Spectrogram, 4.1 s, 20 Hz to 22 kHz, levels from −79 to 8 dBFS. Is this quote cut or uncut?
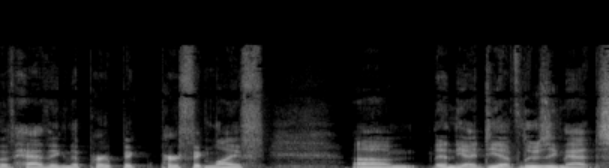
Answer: cut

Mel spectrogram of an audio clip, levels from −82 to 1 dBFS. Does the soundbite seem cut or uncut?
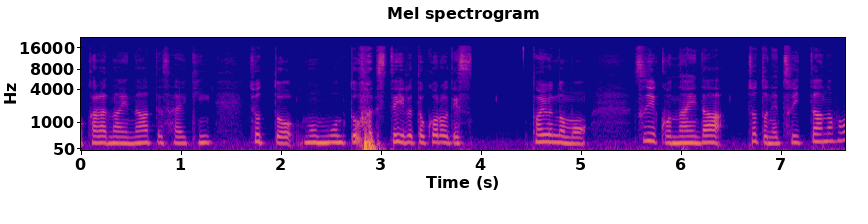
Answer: cut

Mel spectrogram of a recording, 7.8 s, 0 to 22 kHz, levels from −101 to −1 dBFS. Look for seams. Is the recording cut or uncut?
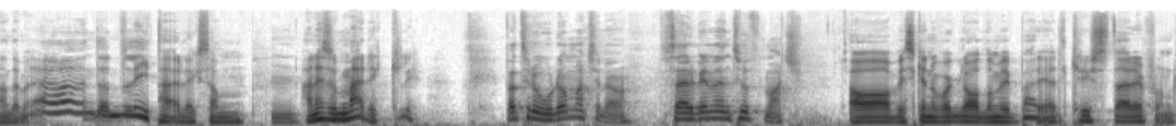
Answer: cut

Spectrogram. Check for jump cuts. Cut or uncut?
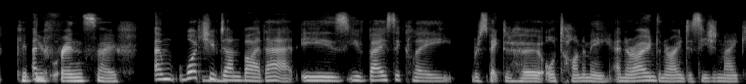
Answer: cut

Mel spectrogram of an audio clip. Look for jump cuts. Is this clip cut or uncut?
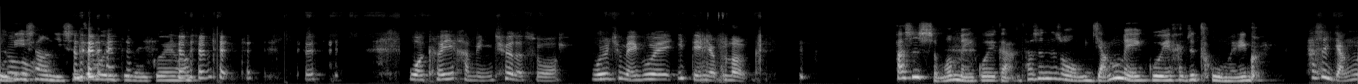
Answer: uncut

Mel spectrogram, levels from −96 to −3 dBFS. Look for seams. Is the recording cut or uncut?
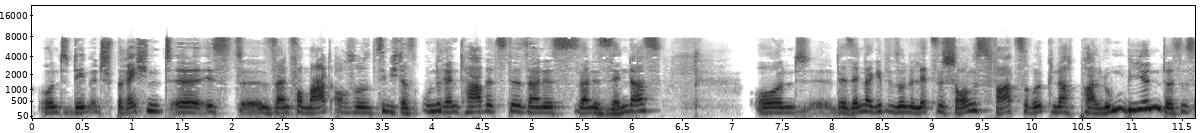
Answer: uncut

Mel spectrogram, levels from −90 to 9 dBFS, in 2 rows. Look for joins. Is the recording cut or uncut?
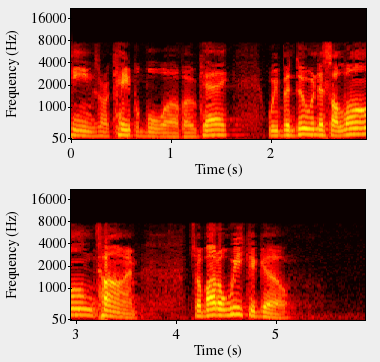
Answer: uncut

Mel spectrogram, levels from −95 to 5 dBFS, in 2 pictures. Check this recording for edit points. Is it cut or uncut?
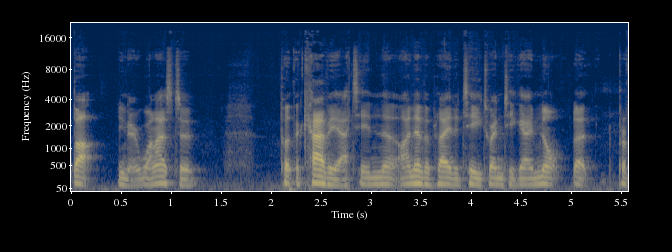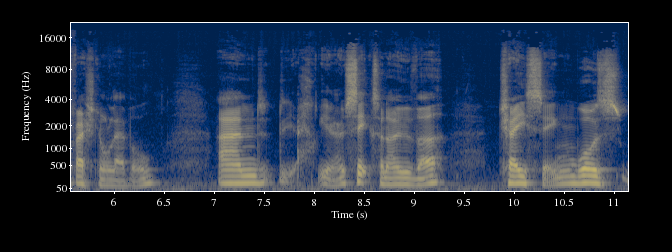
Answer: uncut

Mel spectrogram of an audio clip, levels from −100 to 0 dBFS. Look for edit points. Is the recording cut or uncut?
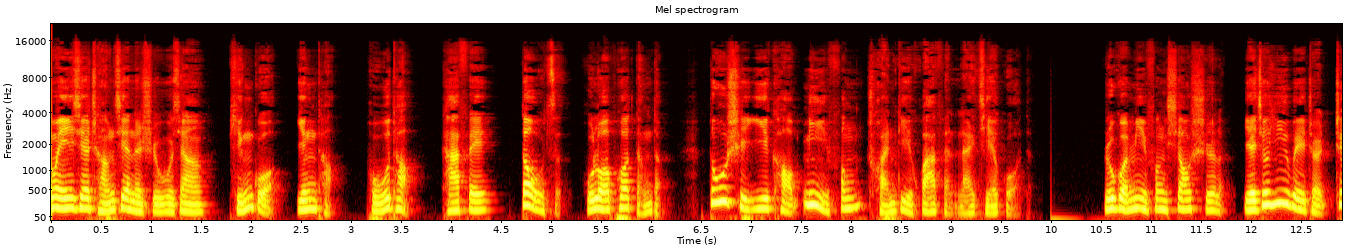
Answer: cut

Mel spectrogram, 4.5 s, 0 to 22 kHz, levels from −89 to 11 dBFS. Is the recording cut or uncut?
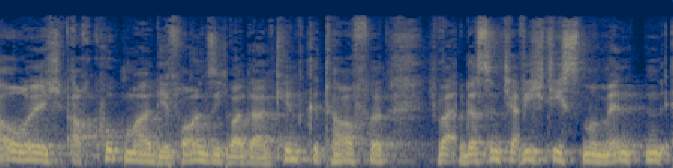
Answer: cut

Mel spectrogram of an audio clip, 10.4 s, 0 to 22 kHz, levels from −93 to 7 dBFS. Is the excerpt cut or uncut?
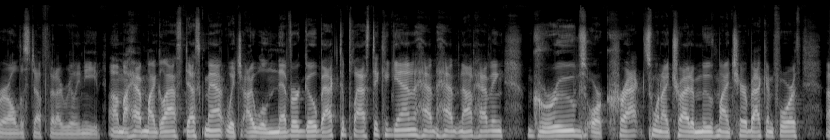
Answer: cut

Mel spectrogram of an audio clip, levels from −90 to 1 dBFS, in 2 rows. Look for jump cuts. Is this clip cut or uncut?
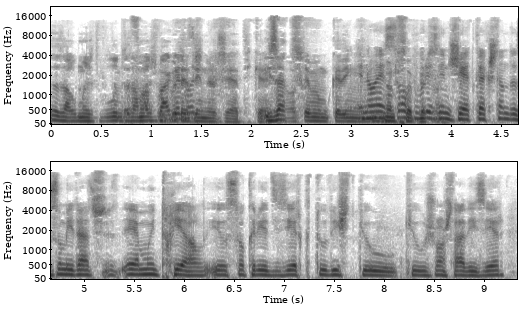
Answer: uncut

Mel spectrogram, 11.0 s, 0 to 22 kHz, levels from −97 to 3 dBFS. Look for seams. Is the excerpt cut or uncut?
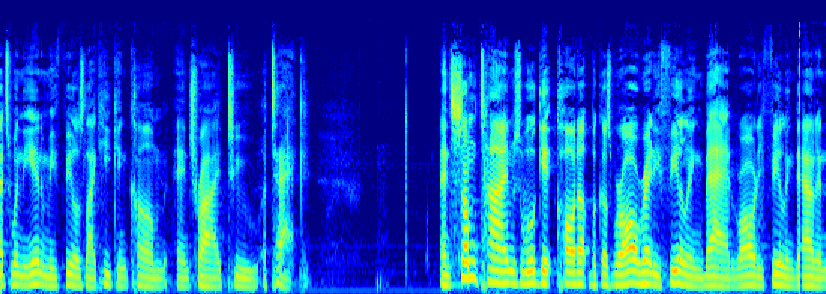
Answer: uncut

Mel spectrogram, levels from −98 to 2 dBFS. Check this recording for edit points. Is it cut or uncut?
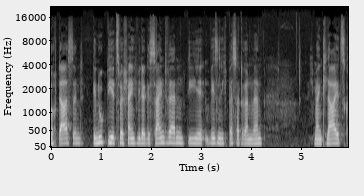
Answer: uncut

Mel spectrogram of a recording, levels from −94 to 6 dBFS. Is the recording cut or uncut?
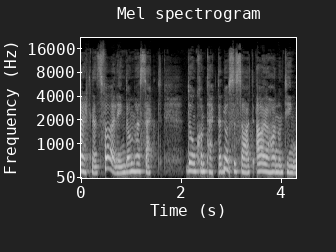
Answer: cut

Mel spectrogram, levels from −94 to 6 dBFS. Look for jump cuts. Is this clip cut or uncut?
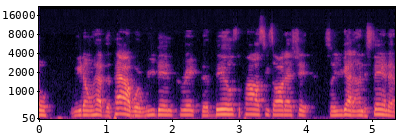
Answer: cut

